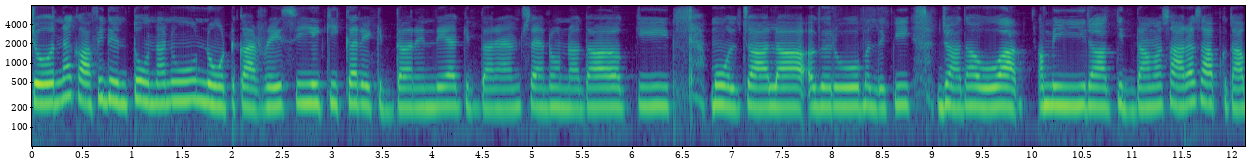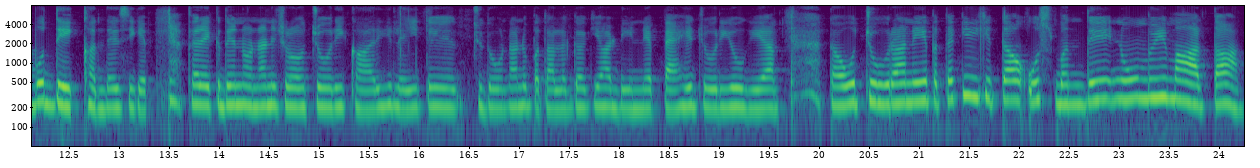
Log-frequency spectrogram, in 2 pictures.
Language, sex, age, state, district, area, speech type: Punjabi, female, 18-30, Punjab, Tarn Taran, urban, spontaneous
